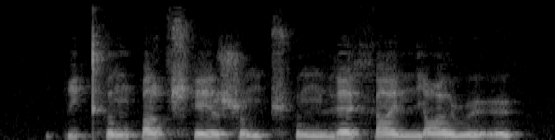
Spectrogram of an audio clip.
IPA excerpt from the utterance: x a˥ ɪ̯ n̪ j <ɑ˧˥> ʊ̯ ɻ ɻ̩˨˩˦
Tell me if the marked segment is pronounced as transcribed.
no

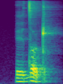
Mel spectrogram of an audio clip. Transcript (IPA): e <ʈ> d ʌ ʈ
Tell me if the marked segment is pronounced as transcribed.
no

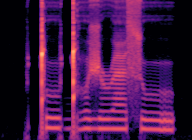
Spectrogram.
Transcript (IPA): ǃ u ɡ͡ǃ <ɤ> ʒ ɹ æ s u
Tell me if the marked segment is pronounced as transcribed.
no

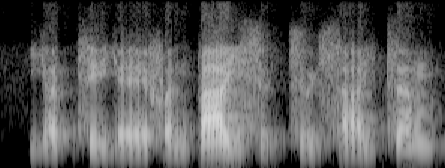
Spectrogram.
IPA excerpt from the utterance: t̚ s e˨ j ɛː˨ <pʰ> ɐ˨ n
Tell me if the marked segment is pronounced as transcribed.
no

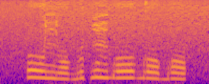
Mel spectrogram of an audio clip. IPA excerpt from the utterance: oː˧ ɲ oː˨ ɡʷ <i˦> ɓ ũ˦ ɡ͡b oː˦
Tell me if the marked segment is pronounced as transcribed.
no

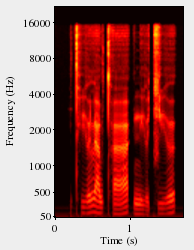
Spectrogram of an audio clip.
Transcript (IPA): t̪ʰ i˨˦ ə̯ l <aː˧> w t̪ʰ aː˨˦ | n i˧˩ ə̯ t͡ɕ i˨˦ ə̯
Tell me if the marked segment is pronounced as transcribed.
no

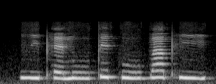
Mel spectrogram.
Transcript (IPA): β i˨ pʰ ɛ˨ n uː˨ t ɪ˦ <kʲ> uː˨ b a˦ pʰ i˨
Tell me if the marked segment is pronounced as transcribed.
no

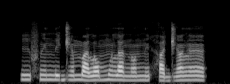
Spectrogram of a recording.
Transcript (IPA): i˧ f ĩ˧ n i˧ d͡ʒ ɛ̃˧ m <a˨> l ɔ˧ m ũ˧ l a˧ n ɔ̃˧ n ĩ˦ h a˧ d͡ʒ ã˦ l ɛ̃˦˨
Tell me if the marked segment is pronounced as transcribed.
yes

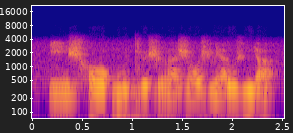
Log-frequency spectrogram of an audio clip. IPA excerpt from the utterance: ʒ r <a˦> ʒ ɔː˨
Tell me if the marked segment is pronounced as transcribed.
no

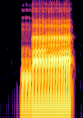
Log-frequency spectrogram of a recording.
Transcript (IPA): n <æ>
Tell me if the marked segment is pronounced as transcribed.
yes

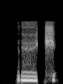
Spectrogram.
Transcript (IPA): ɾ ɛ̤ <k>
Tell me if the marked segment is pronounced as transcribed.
no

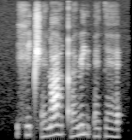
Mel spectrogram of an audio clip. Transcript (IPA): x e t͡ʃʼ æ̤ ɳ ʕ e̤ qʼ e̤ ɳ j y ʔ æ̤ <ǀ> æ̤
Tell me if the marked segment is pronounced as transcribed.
no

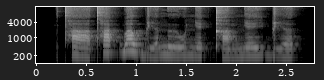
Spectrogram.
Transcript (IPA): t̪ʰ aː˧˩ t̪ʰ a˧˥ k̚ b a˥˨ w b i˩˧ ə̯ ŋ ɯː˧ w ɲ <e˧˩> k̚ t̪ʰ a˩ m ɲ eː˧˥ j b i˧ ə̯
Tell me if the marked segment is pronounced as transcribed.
yes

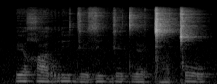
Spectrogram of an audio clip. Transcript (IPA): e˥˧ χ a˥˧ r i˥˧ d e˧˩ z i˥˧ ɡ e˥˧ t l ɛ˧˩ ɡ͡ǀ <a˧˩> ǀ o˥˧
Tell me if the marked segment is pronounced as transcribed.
yes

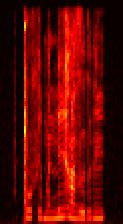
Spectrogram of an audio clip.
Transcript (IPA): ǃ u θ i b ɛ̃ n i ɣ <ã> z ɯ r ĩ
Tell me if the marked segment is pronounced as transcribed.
yes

